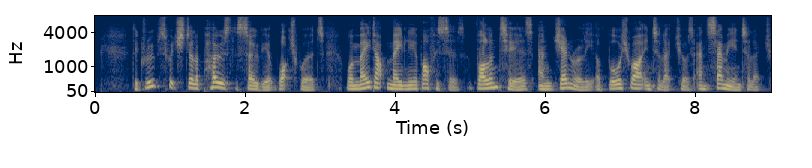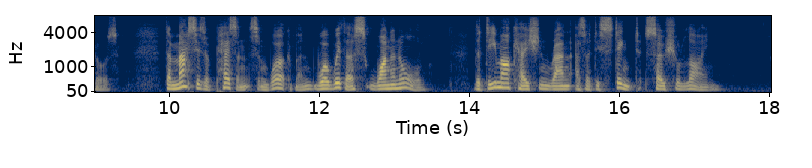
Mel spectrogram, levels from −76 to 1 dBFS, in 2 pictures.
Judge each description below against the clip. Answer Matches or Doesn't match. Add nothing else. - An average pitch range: Doesn't match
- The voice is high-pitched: Doesn't match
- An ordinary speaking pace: Matches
